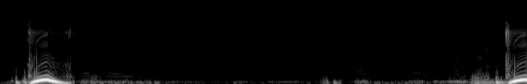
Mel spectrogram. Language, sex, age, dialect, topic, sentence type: Marathi, male, 18-24, Standard Marathi, banking, question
